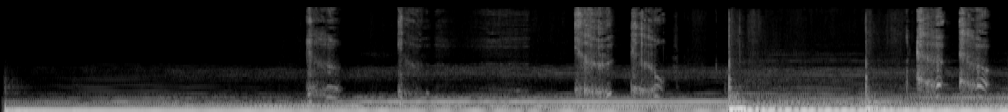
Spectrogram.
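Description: A three-year-old girl coughs hard in a series of harsh, broken bursts, several in quick succession, at night in a bedroom filled with a white cloud, over a constant low rumble with no talking.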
